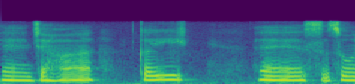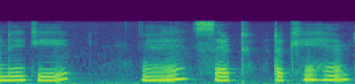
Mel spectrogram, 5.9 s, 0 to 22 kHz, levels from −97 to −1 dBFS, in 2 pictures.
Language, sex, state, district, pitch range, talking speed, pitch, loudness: Hindi, female, Delhi, New Delhi, 180-205 Hz, 70 wpm, 190 Hz, -14 LUFS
